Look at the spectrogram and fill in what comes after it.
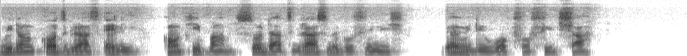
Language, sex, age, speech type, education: Nigerian Pidgin, male, 15-29, spontaneous, secondary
